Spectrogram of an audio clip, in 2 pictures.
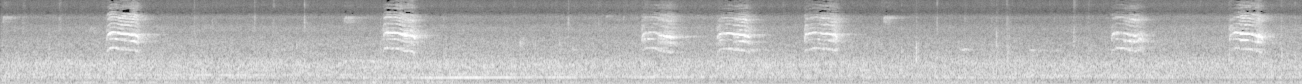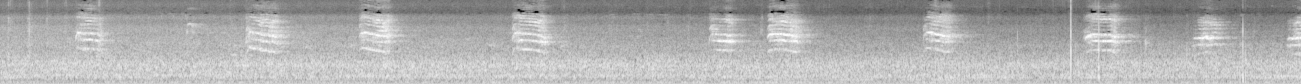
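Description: A bird giving short, high calls, one at a time, repeated about every one to two seconds.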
